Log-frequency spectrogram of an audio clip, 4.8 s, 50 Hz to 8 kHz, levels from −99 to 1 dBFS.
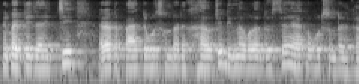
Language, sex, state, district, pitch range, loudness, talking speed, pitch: Odia, male, Odisha, Khordha, 135-140 Hz, -19 LUFS, 250 wpm, 135 Hz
